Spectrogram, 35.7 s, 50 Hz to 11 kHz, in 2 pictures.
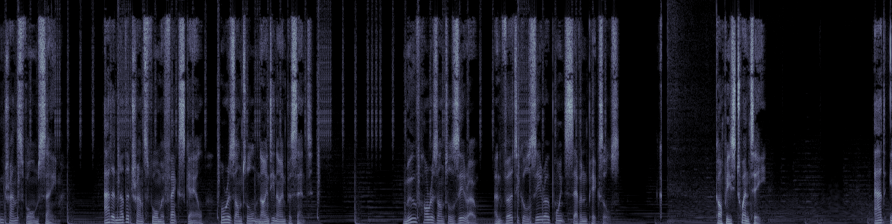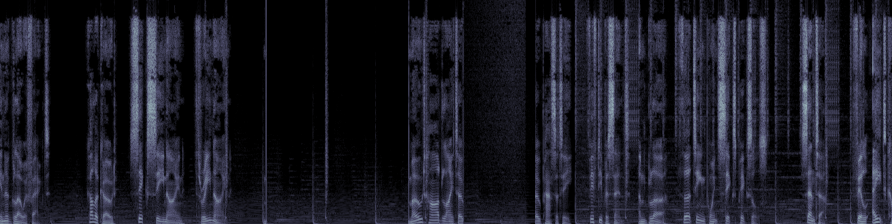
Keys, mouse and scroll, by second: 1.9 click, 4.8 click, 7.5-8.6 typing, 8.8-11.6 drag, 11.6 typing, 12.7-14.2 typing, 14.8 click, 15.6 2, 16.4 click, 17.6 click, 19.3 click, 22.2-24.2 typing, 25.8 click, 26.0 click, 27.4 click, 29.1 click, 29.9 typing, 30.6 click, 31.6-33.4 typing, 34.0 click.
